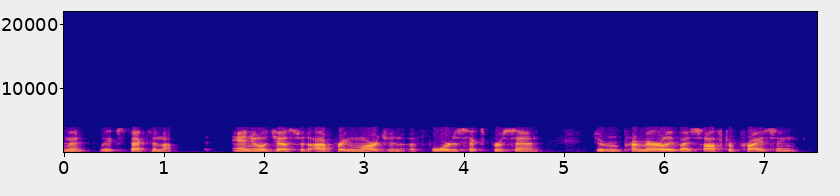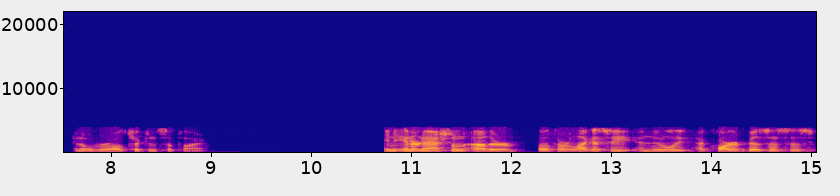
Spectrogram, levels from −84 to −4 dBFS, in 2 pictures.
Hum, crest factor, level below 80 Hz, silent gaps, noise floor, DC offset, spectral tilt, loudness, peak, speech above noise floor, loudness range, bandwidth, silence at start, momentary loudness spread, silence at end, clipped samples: none; 18 dB; -68 dBFS; none; -82 dBFS; under 0.1%; -2.5 dB/octave; -23 LUFS; -6 dBFS; 58 dB; 6 LU; 4.2 kHz; 0 s; 15 LU; 0.05 s; under 0.1%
